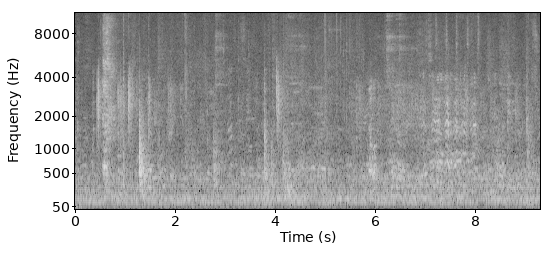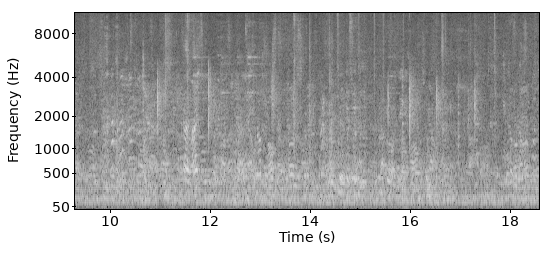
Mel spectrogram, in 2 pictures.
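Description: Pool balls click together on a nearby table.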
